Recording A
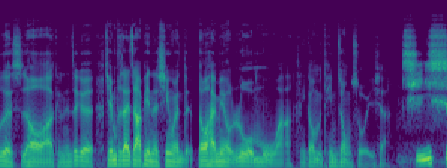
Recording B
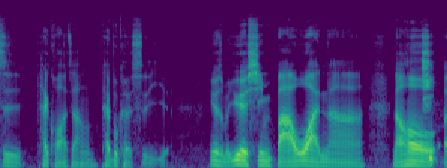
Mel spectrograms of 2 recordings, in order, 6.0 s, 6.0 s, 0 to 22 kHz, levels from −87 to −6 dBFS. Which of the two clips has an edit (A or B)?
A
